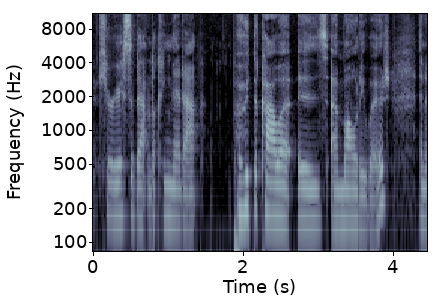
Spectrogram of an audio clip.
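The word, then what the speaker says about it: pohutukawa: So if you're ever curious about looking that up, Pahutakawa is a Maldi word and it is spelled P O H U T U K A W A. Putakawa is how you pronounce it.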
